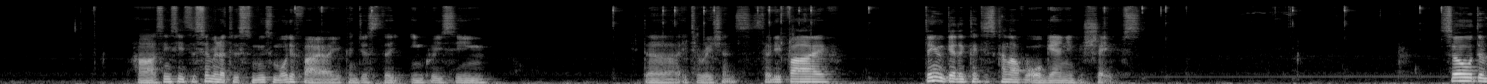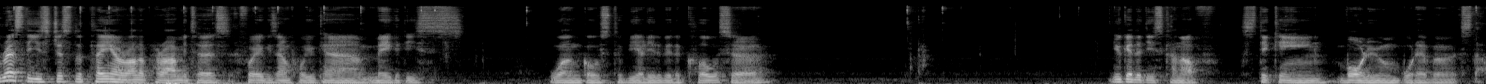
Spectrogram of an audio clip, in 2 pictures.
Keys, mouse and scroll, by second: 4.1-7.2 drag, 8.1 click, 8.7-19.2 middle drag, 19.2-23.4 drag, 24.4-27.4 middle drag.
